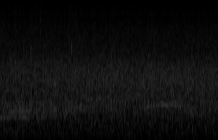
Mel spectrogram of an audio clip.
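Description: Near silence: faint, steady room tone in a pause between spoken phrases.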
